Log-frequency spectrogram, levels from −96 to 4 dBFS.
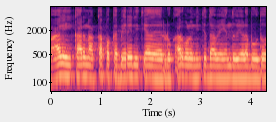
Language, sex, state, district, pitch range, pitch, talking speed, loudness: Kannada, male, Karnataka, Koppal, 130-140 Hz, 135 Hz, 180 wpm, -14 LUFS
